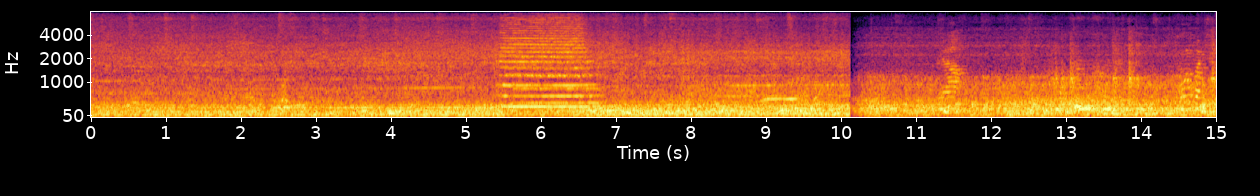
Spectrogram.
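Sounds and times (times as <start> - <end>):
train rumbling: 0.0 - 15.0
locomotive horn: 4.1 - 7.0, 8.4 - 9.6.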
